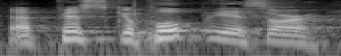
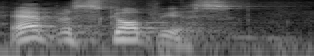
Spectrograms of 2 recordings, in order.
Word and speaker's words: Episcopius: Their leader was a man called Simon, get this name right, Episcopius. It's one of those impronounceable names, Episcopius.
